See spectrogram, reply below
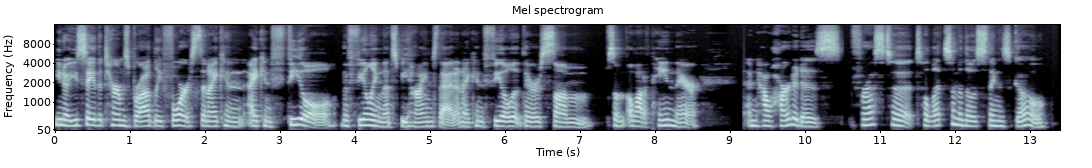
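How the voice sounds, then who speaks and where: Woman podcast host, slightly low voice. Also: measured pace. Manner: effusive, reflective, thinking aloud. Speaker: podcast host interviewing a writer. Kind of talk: casual podcast interview.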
